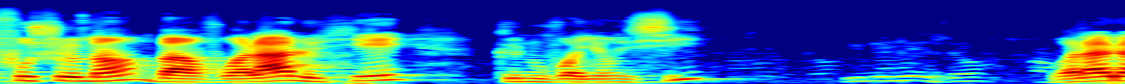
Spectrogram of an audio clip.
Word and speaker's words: ה: Le fait de prononcer le He, c'est AH ou A.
